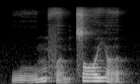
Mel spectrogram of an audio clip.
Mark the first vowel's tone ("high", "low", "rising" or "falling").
rising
